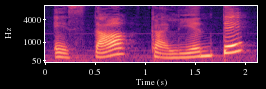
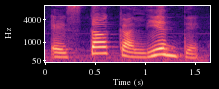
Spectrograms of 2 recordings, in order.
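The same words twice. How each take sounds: First: The voice rises at the end. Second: The voice falls at the end.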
